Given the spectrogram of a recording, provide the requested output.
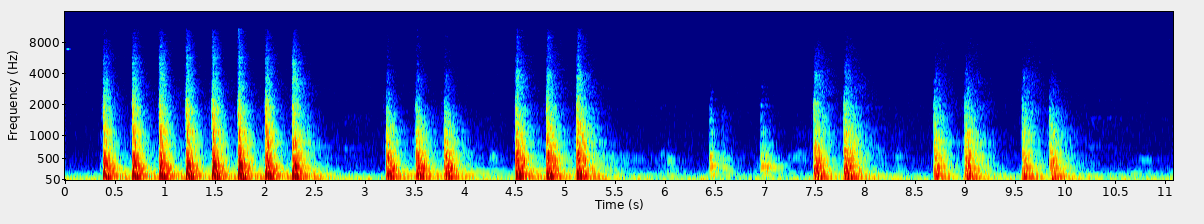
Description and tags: striking a nail to a wall 02
hammer, hit, impact, knock, nail, strike, wall, wood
